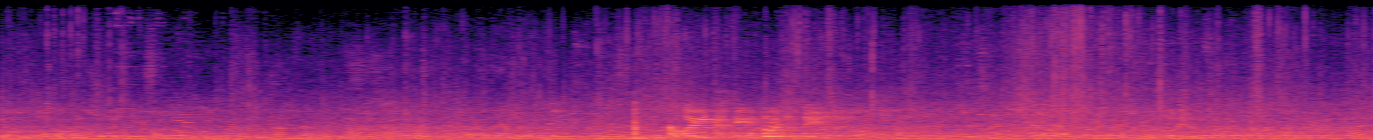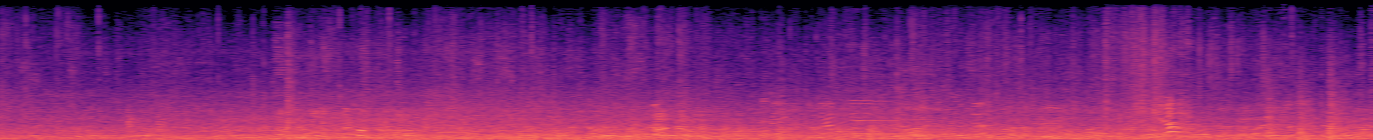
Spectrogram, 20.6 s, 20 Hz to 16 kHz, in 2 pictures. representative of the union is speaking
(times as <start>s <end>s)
4.9s 6.7s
